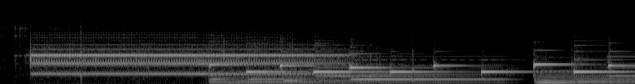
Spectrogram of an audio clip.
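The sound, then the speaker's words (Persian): A telephone dial tone fills a phone booth after a stuck coin drops, humming steadily and loudly for a couple of seconds, then a quick series of stepped electronic dialing beeps follows, clear with no voices. “تو خواب لبخندی زد و بعد یهو گوشیش افتاد پایین و یه دفعه سکه‌ای که تو گلوش گیر کرده بود سر خورد و به اعماق وجودش رفت و بوق آزاد همه ی فضای باجه رو پر کرد.”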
